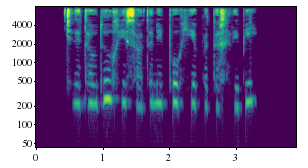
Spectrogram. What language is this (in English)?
Pashto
